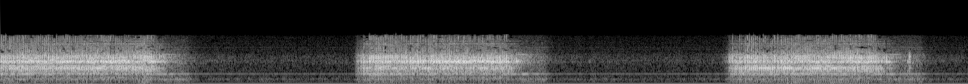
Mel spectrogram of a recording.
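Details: Heavy snoring: three loud, harsh snores on the in-breath about every 3.7 seconds (roughly 16 breaths a minute), with a steady faint hum between.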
